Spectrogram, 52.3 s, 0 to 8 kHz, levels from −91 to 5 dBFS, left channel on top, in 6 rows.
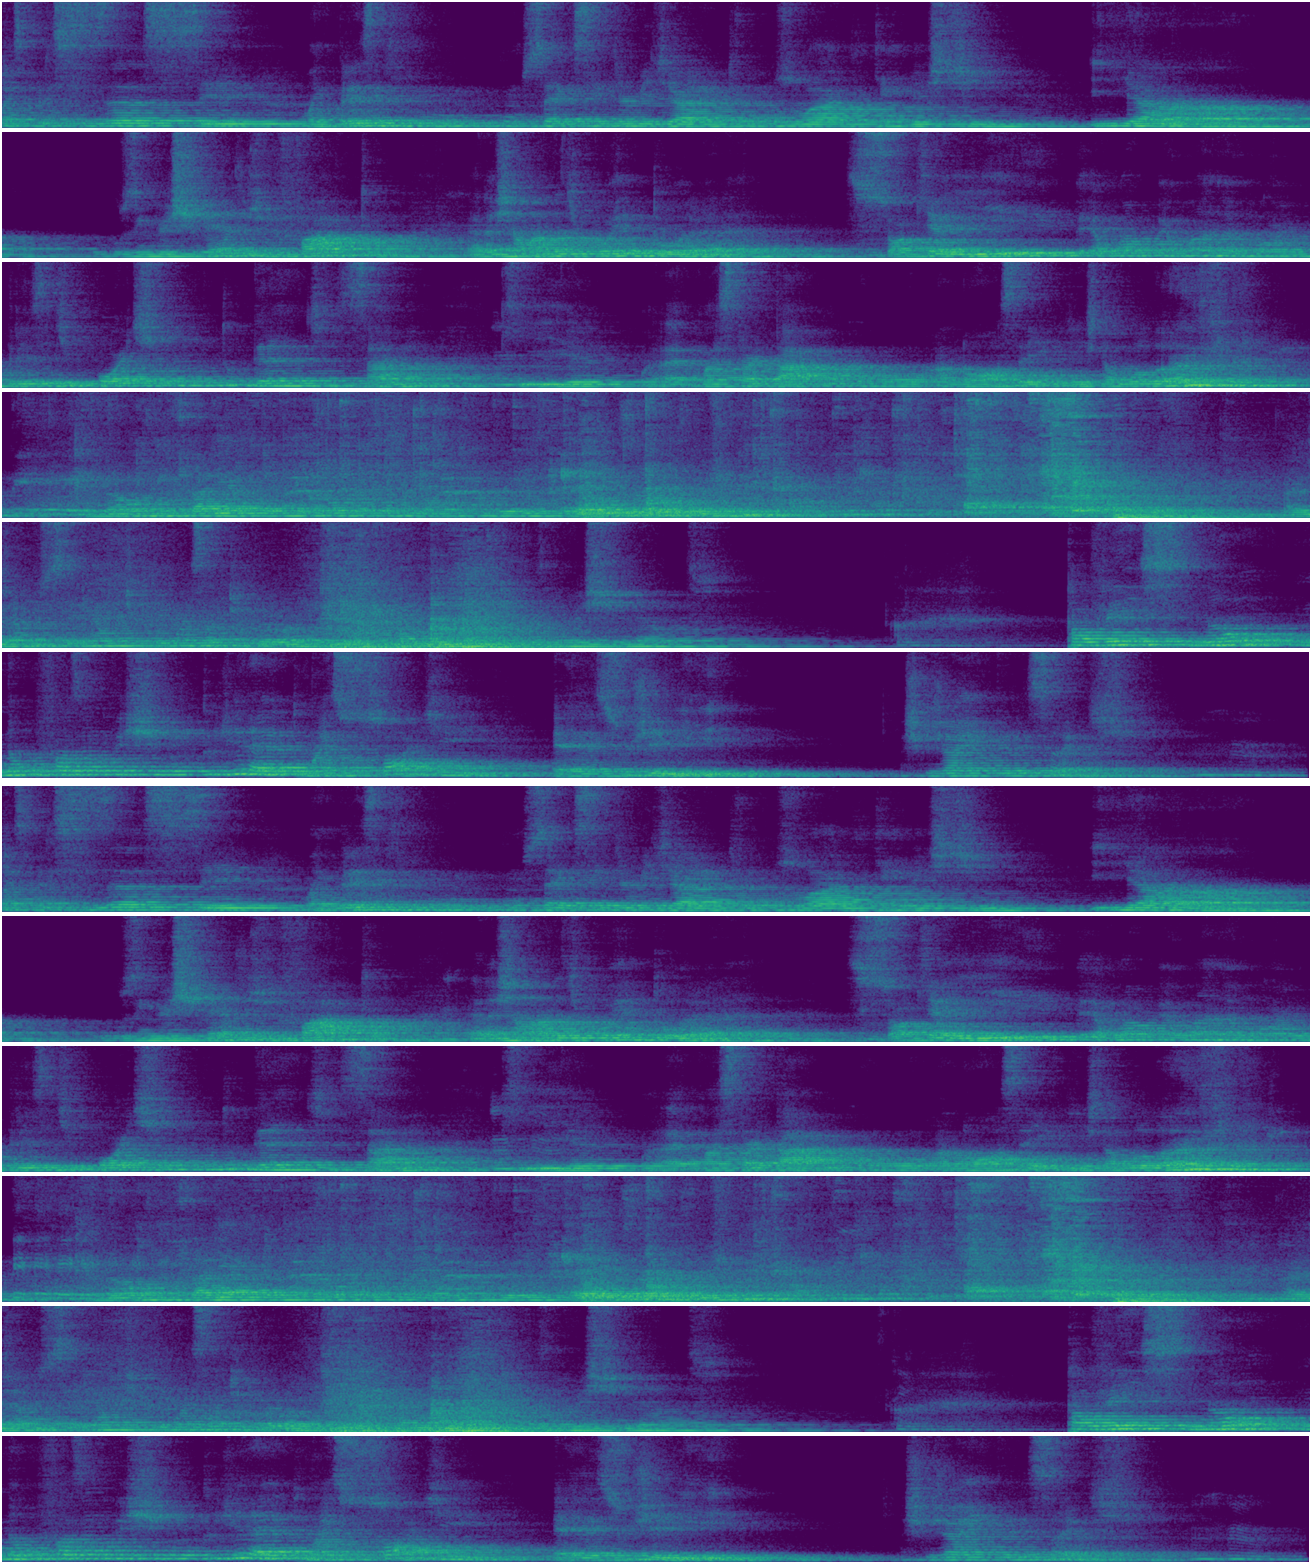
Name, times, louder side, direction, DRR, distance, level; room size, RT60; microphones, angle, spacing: voice 1, 0.0-1.7 2.0-6.6 7.3-8.4 9.5-11.3 11.8-13.7 14.4-20.3 20.9-21.4 21.7-25.8 26.7-31.2 33.2-34.0 34.7-39.6 42.0-46.8 47.3-48.5 49.6-51.1, equal, 25° left, -5 dB, 0.4 m, -29 dB
voice 2, 11.7-12.1 14.4-14.7 20.7-21.4 26.2-27.2 31.7-32.2 34.4-35.1 40.8-41.2 51.5-52.1, right 1 dB, 80° right, 1 dB, 0.3 m, -40 dB
sound 1, 26.3-38.2, equal, 60° left, 0.7 m, -32 dB
2.5 x 2.2 x 2.4 m, 2.3 s
head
